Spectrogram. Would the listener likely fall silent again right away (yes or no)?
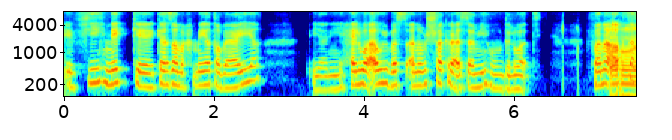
no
